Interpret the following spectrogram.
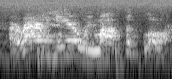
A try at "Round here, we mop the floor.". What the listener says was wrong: Round. Tu peux même éliminer le A. Dis juste round here. Round.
